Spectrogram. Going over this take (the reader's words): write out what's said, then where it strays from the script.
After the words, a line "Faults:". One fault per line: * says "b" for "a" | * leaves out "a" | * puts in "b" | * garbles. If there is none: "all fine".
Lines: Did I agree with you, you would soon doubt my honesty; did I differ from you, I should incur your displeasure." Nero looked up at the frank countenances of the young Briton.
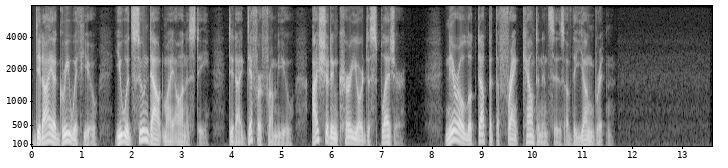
Did I agree with you, you would soon doubt my honesty; did I differ from you, I should incur your displeasure." Nero looked up at the frank countenances of the young Briton.
Faults:
all fine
